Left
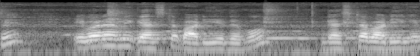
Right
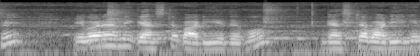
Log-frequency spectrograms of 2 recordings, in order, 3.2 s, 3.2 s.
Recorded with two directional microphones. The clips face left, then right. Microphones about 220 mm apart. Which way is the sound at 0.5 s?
5° right (ahead or behind).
